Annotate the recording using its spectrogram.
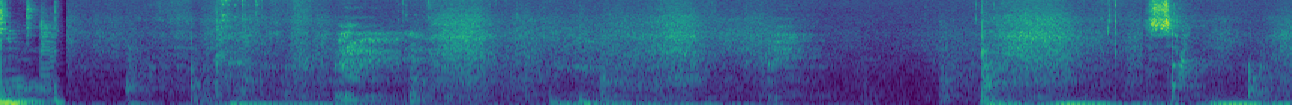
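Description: Music cut off suddenly about half a second in, then faint, scattered rustling and rubbing of a person moving at a table, with a few louder hissy rubs.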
